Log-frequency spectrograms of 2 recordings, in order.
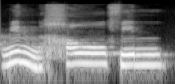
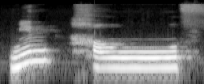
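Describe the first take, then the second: First: The last word ends with a vowel and n. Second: The last word ends on the f sound.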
